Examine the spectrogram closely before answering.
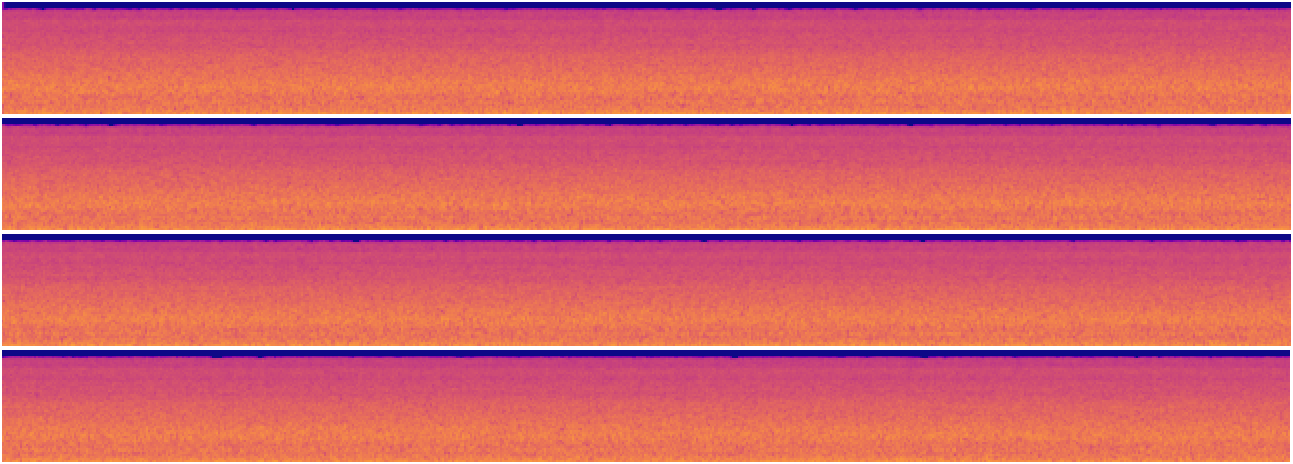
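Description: Jet engines roar steadily, heard from inside the cockpit.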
